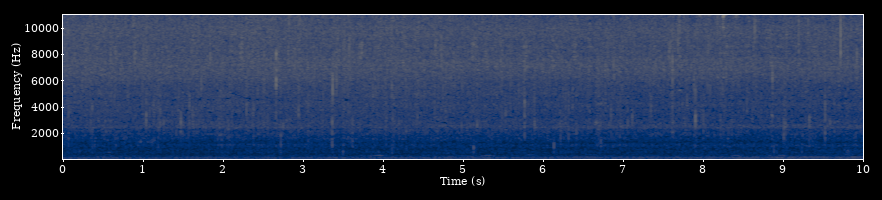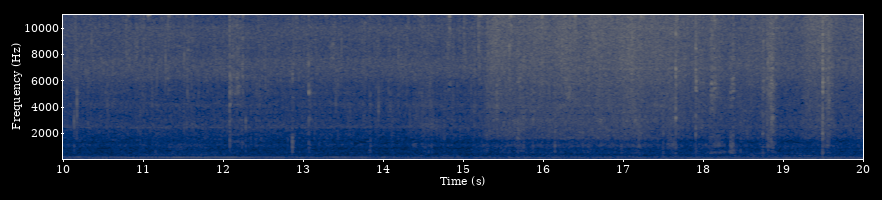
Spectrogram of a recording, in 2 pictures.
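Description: Mushrooms frying in mustard oil in an aluminium kadai: a steady sizzle, with a metal spatula scraping and clicking against the pan. The sizzle and scraping grow louder in the last few seconds as a spice paste is stirred in.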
